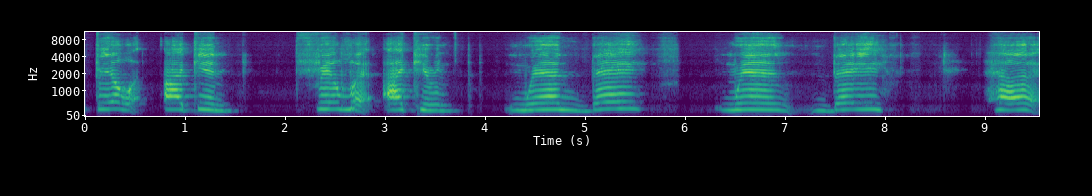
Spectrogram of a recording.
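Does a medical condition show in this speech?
Yes: cerebral palsy; present from birth.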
